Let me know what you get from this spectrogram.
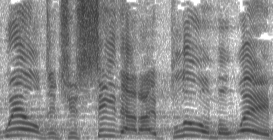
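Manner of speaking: loud, excited crowing, acted out. Retelling a film scene where a young assassin celebrates his first kill, acting out excited celebration. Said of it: "And he's all excited".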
